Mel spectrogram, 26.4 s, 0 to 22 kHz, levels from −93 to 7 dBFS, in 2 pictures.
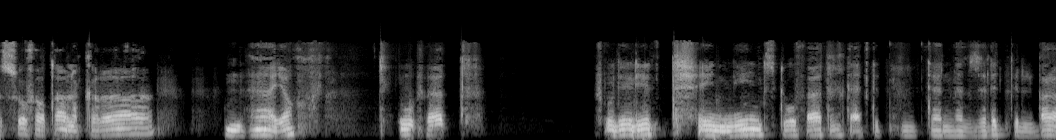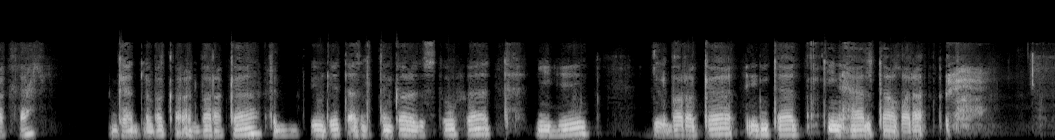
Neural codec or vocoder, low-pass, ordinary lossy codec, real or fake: none; 7.2 kHz; AAC, 32 kbps; real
